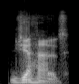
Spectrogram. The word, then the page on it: jehad: British English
